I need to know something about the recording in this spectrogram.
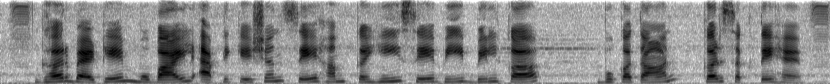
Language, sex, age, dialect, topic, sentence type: Hindi, female, 25-30, Hindustani Malvi Khadi Boli, banking, statement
